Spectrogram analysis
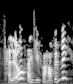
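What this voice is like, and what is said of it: Bright, cheerful telephone voice. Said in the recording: “What a very nice, cheerful voice. ... My telephone voice.”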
